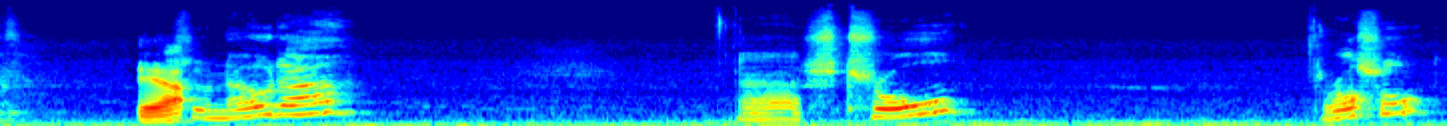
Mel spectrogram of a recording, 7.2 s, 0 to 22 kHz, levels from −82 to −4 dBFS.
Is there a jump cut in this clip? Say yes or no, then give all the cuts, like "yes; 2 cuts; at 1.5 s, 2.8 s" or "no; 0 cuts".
yes; 1 cut; at 4.0 s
